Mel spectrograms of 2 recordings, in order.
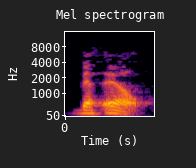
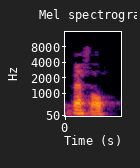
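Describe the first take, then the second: First: Both syllables are strongly stressed. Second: Only one syllable is strongly stressed. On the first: The speaker calls it right. "Both syllables should be highly accented" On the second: The speaker calls it wrong. "we would normally say it's Bethel"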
